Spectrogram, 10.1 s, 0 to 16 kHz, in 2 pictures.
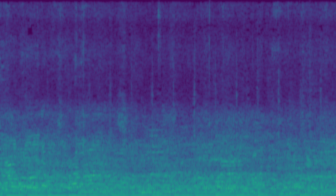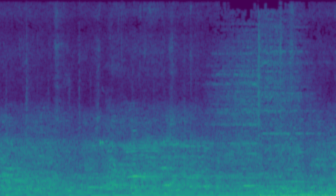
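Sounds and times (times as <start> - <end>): crowd chatter: 0.0 - 10.0
music with heavy bass beat: 8.0 - 10.0.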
